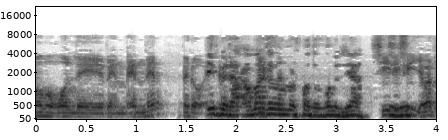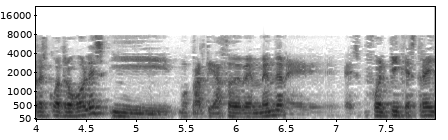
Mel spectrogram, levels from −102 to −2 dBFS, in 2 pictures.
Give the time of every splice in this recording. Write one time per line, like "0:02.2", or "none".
0:01.4
0:06.5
